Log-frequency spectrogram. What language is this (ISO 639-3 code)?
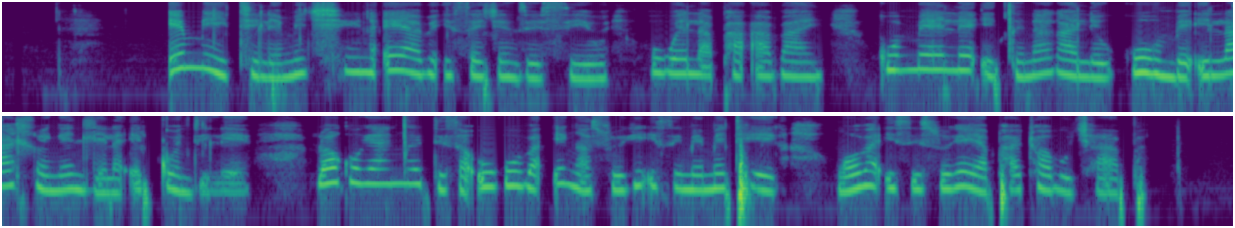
nde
